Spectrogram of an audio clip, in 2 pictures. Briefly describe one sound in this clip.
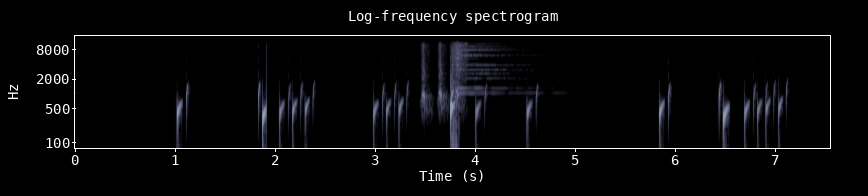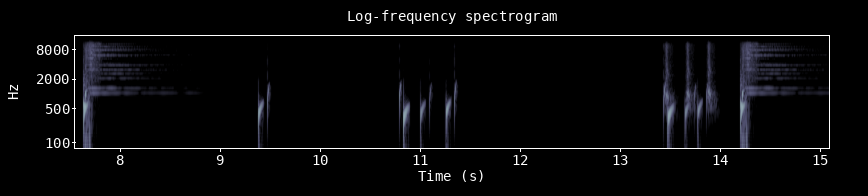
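Short rising pops sound in quick bursts.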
